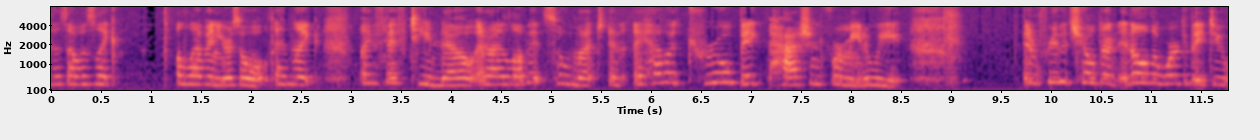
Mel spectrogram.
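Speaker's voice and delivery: wet, tearful voice, crying through the words. A fifteen-year-old speaking on video, crying while talking. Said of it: "I'm sorry I'm crying so much".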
